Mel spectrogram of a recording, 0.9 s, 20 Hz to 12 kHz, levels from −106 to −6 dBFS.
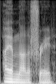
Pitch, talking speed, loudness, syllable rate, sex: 100 Hz, 260 wpm, -16 LUFS, 6.3 syllables/s, male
